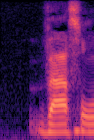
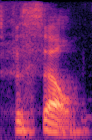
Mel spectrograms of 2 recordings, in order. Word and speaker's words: Vassell: I think particularly, Vassal or slash Vassell, how I can't decide how to say it. – It's Vassell. – Is it Vassell? – Vassell. Okay. I might have said Vassal.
